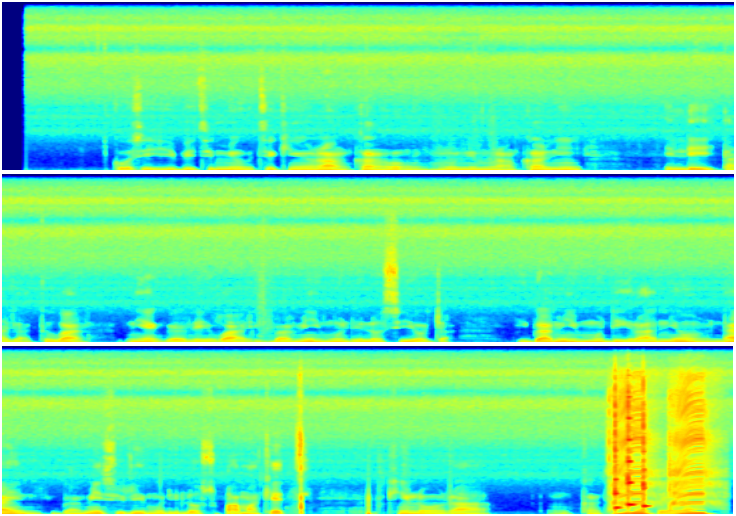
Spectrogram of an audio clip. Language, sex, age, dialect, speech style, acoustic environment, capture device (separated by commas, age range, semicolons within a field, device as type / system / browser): Yoruba, male, 18-24, Nigeria - Ibadan, happy, people talking; appliances, mobile / Linux / Chrome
